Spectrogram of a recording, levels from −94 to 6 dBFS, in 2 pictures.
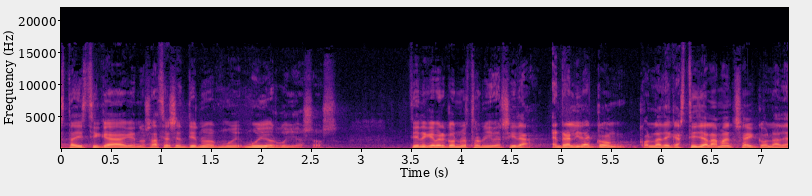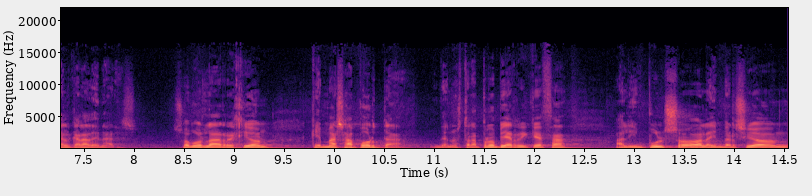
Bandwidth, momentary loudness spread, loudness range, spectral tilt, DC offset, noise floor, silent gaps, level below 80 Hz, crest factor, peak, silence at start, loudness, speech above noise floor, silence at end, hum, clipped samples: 14.5 kHz; 12 LU; 2 LU; -6 dB/octave; under 0.1%; -46 dBFS; none; -48 dBFS; 14 dB; -10 dBFS; 0 s; -23 LUFS; 23 dB; 0 s; none; under 0.1%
